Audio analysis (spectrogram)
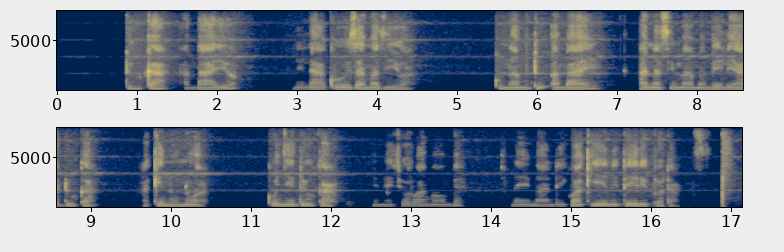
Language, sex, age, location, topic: Swahili, female, 36-49, Nakuru, finance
